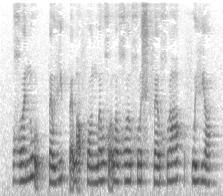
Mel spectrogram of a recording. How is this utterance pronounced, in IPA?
ʁʷɛnwṵ pːɛwvʲupːɛ̰wɑ̰ fɔnwəwʁʷɛ̰wɒ ʁʷi χʷis fɛχʷɑ | fuvʲɒ

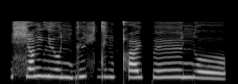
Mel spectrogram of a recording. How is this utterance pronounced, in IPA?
ɕɑŋlʲoːɲ ɡyçdiŋ qʰy pøːɲoː

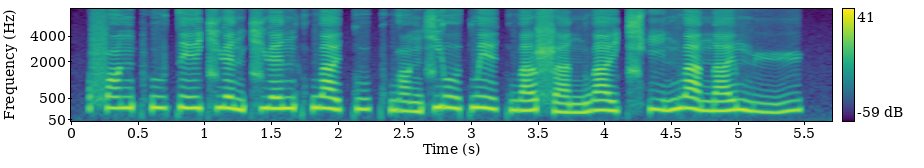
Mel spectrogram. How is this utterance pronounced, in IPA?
fɑ˥ŋpʰu˥t̪e˥ɪ̯t͡ɕɥɛ˥˩n t͡ɕɥɛ˥nkʰwa˥˩ɪ̯ ku˧˥kʰwɑ˨˩ŋ ɕjo˥˧ʊ̯t̪we˥˩ɪ̯kwä˧˥ ʂa˨˩nwa˥˧ɪ̯ t͡ɕʰi˥˧ n̪wä˥˩n̪a˧˥ɪ̯my˨˩˦

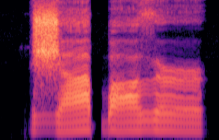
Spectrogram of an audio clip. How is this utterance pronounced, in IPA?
ʒa˨˥ɓɒ˨˥ðə˞˦˨

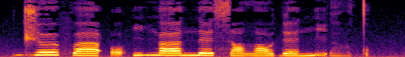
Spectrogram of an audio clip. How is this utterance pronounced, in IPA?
d͡ʒœː˦faː˨ʔ ɔ̰˦˨ʔi˦ŋaː˦ nɛ˦sɛ˨ðˤe˨u̯ɗɛ˨ nḭ˦ɾa̤˨tˤ

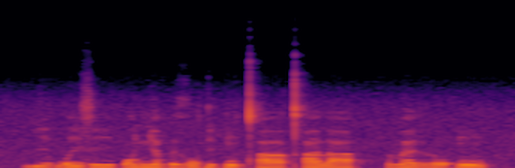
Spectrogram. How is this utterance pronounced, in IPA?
ɡ͡biː˦ɡʷiː˦ ziː˨pɔ˦ ɲɛ˦pɪ˦ɣo˨ ɗi˨k͡pũ˨ tʰaː˨kʰa˦la˦ | βɛ˦˨roː˨k͡pũ˦˨

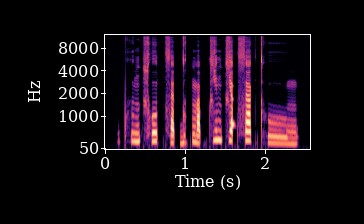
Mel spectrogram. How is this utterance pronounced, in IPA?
pʰɯ˦˥ŋt͡ɕʰoː˦˥t̚sa˨˩t̚ do˦˥k̚ma˨˩p̚t͡ɕi˥˩nt͡ɕa˥˩ʔ sa˥˩k̚tʰuː˨˩m

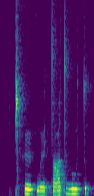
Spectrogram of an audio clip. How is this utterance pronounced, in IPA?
ǀʰøkwø tɑtɦut

